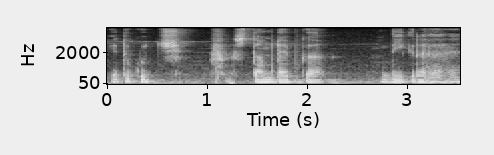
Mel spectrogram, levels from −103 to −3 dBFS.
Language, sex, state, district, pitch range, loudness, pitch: Hindi, male, Chhattisgarh, Raipur, 105-120 Hz, -16 LUFS, 110 Hz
